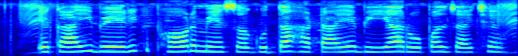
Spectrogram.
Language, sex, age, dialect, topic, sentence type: Maithili, female, 31-35, Bajjika, agriculture, statement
